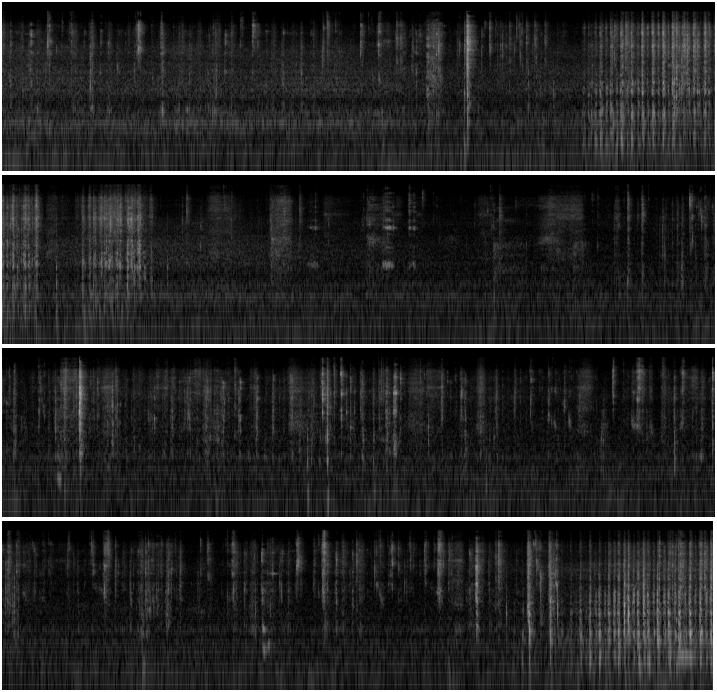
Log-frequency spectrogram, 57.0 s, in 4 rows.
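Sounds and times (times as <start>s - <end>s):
chewing and mouth sounds: 0.0s - 11.3s, 26.0s - 57.0s
knife sawing steak on wooden board: 54.1s - 57.0s.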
